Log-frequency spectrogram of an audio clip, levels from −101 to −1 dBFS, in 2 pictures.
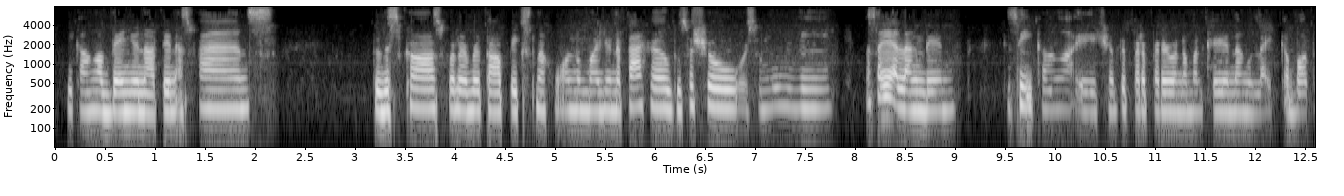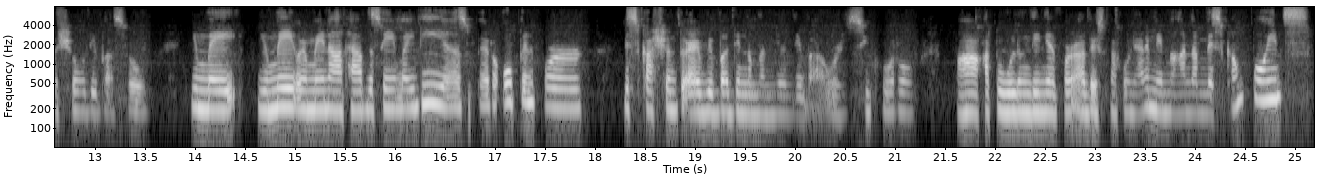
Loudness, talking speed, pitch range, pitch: -24 LUFS, 180 wpm, 180-200 Hz, 190 Hz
